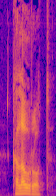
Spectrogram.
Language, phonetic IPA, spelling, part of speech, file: Belarusian, [kaɫau̯ˈrot], калаўрот, noun, Be-калаўрот.ogg
- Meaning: 1. spinning wheel 2. brace, bitstock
